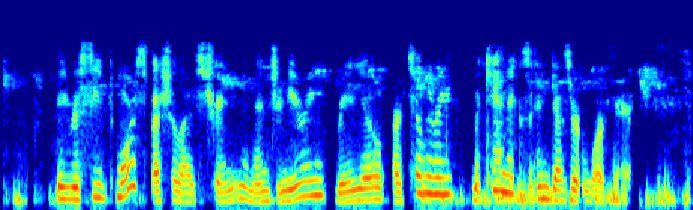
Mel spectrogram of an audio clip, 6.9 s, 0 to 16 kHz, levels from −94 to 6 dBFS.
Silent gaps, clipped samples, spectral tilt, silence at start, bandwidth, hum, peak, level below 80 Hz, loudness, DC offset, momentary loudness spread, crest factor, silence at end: none; under 0.1%; -7.5 dB/octave; 0.15 s; 7.2 kHz; none; -4 dBFS; -60 dBFS; -20 LUFS; under 0.1%; 12 LU; 16 dB; 0.05 s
